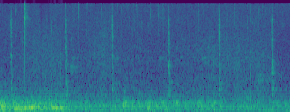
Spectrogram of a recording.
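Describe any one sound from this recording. A fire crackles softly in a fireplace.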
